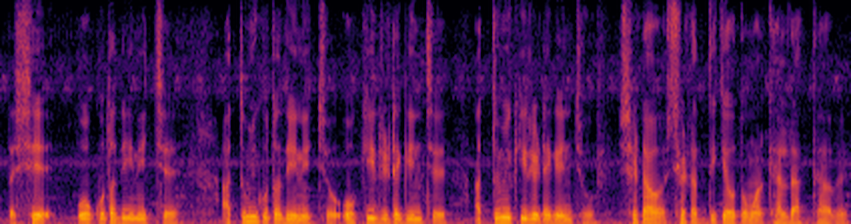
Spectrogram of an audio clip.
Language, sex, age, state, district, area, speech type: Bengali, male, 30-45, West Bengal, Cooch Behar, urban, spontaneous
